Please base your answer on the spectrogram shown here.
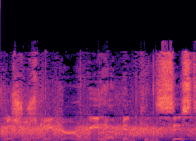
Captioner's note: some Applause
